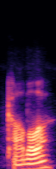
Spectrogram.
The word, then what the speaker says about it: Kamala: know how to pronounce Kamala yes it's Kama it's comma you begin with yes you begin with the word comma like the punctuation mark there's a nice video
